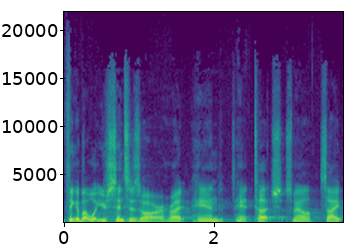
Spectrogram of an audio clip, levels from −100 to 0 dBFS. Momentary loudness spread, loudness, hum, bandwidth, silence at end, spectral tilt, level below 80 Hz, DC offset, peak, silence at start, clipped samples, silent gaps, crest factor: 7 LU; -21 LUFS; none; 16.5 kHz; 0 s; -5 dB/octave; -74 dBFS; under 0.1%; -4 dBFS; 0.05 s; under 0.1%; none; 16 dB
